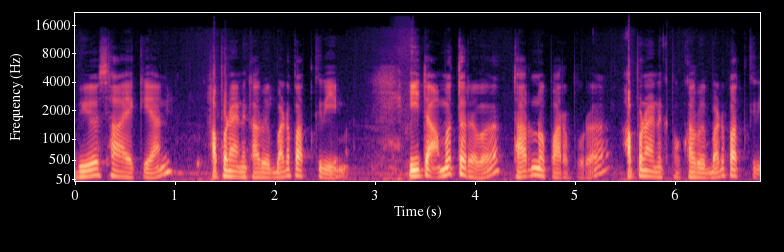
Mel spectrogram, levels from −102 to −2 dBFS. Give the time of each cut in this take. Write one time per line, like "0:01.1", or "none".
0:04.4
0:06.0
